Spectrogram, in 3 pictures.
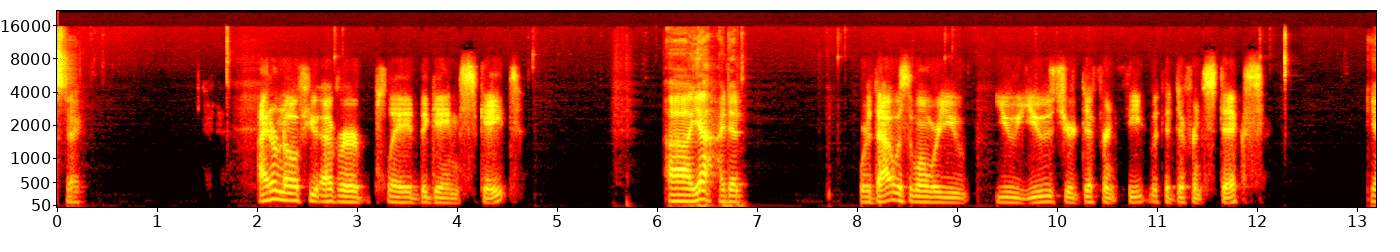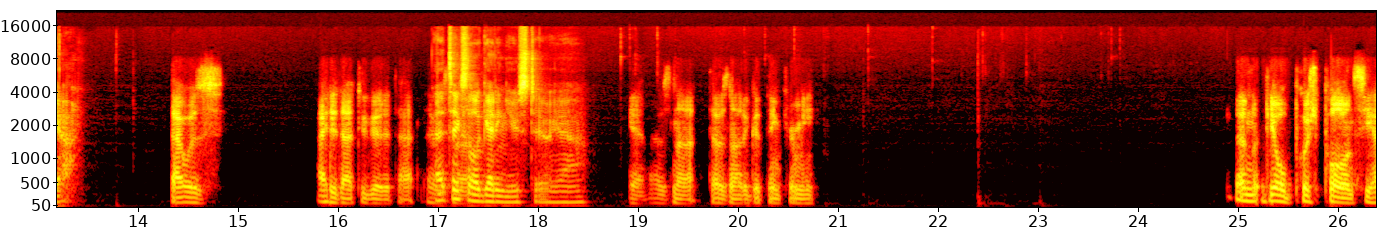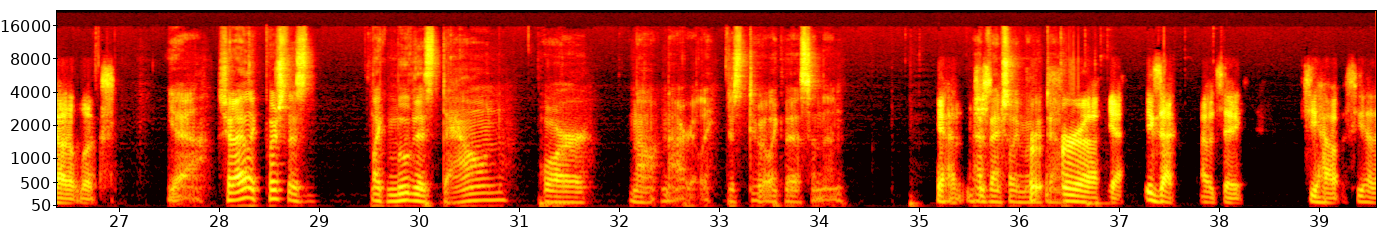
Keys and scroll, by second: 5.6 super+z, 6.6 shift+super+z, 19.2 space, 20.0 e, 22.5 space, 30.0 m, 31.2 Caps_Lock, 32.6 Escape, 33.0 space, 34.9 m, 36.4 space, 36.7 p.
